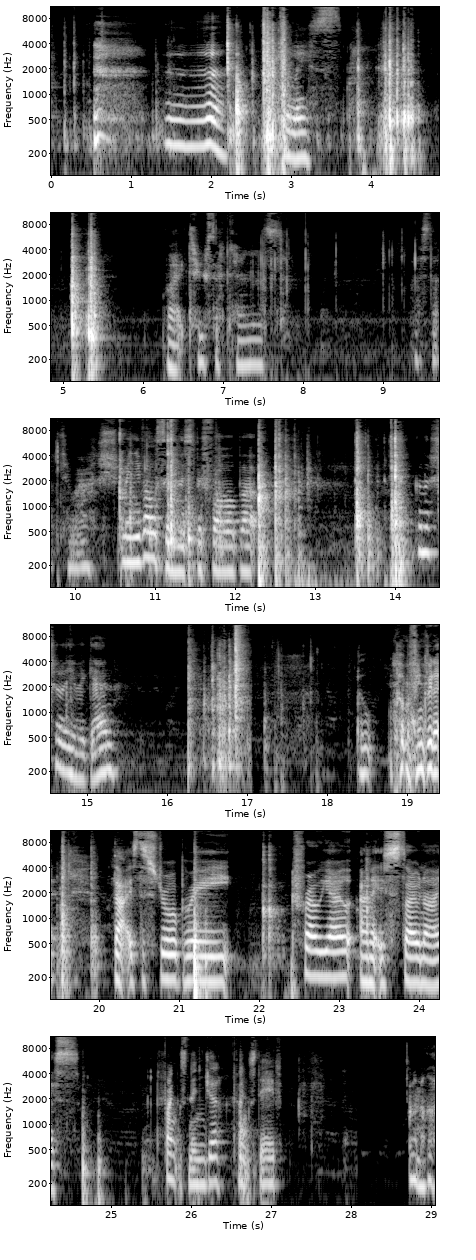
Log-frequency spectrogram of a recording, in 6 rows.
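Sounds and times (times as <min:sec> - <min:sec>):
plastic bowl rattling: 0:03.9 - 0:05.5.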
